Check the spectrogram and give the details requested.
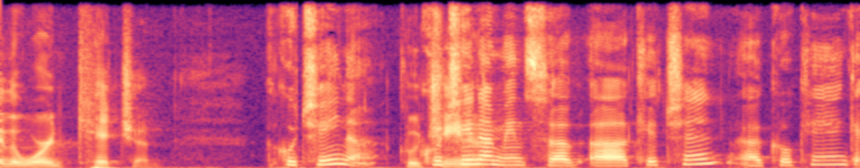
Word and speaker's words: cucina: now how do you say the word kitchen Cucina Katrina means sub kitchen cooking and cuisine okay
